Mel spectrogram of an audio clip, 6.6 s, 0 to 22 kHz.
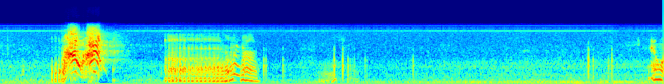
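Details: Toy Poodle guarding his bone as his owner tries to take it: a sharp snarling outburst near 1 s and a longer rasping growl around 2 s, then quiet with faint clicks.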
